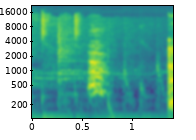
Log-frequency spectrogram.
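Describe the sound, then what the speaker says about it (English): A puppy in Minecraft giving a few short yips and whimpering barks, close and fairly soft, in quick succession with a louder burst at the very end. "Hello, little puppy."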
